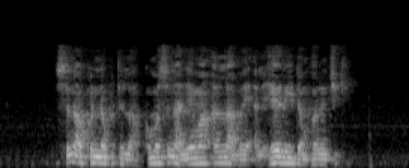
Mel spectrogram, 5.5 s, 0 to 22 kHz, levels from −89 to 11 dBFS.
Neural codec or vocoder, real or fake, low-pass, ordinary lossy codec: none; real; 7.2 kHz; AAC, 48 kbps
